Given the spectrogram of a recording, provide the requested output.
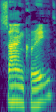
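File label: "Sancreed", English; place-names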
